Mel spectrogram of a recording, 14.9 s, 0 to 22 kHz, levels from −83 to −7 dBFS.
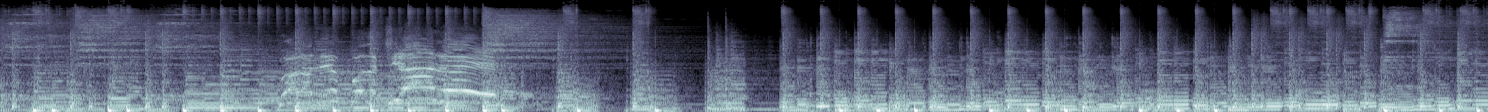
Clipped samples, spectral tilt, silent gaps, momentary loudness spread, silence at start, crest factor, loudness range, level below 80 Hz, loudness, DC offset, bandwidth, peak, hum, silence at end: under 0.1%; -6 dB/octave; none; 8 LU; 0 s; 18 dB; 4 LU; -24 dBFS; -20 LUFS; under 0.1%; 18 kHz; 0 dBFS; none; 0 s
